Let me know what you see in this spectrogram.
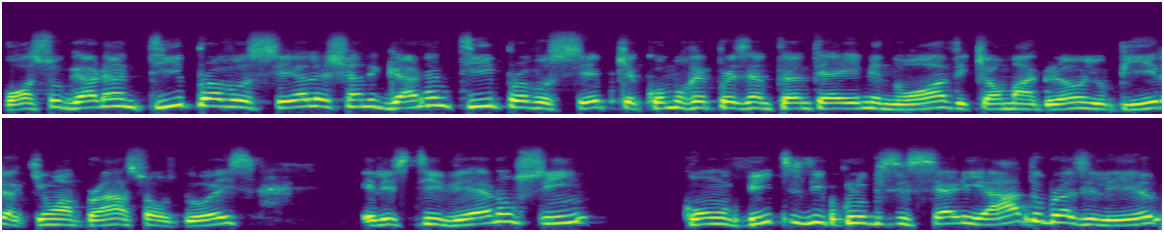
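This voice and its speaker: Loudness stays very even as a man with a high voice speaks at a moderate pace, his pitch varying in an ordinary way. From Piracicaba, São Paulo state, Brazil. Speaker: football agent. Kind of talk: interview.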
